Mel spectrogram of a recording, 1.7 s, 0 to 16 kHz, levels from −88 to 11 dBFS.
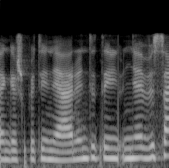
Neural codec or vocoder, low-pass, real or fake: none; 7.2 kHz; real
